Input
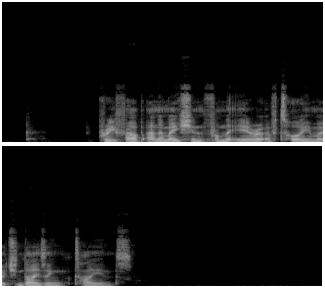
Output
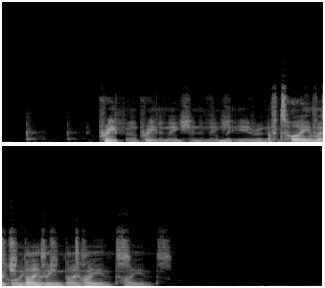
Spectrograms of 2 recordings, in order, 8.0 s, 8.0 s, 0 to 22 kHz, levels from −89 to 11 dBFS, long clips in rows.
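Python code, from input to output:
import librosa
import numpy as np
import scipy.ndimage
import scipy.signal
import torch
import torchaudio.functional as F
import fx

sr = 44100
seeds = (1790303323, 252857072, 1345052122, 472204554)

y = fx.vowel_filter(x, sr, vowel='i', at=(1.43, 3.34))
y = fx.dynamic_eq(y, sr, hz=290.0, q=0.83, threshold_db=-42.0, ratio=4.0, max_db=7)
y = y + 10.0 ** (-9.0 / 20.0) * np.pad(y, (int(508 * sr / 1000.0), 0))[:len(y)]
y = y * 10.0 ** (2.0 / 20.0)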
